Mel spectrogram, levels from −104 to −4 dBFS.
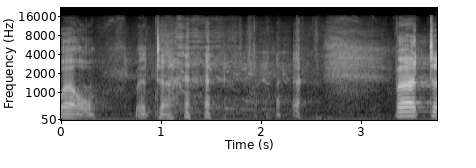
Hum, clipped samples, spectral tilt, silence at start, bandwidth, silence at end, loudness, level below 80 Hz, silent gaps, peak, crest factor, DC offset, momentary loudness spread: none; under 0.1%; -0.5 dB/octave; 0 s; 16 kHz; 0 s; -34 LUFS; -76 dBFS; none; -10 dBFS; 26 dB; under 0.1%; 18 LU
